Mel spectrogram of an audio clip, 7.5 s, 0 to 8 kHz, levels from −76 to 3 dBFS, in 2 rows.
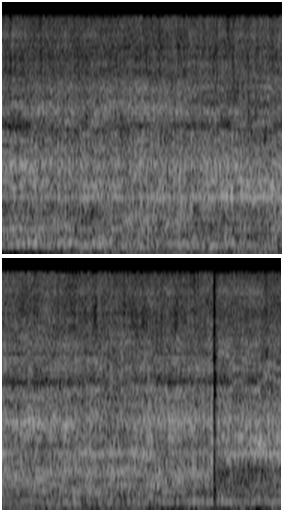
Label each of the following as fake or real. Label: fake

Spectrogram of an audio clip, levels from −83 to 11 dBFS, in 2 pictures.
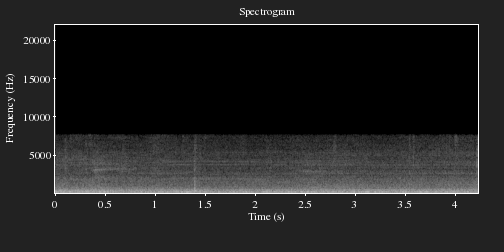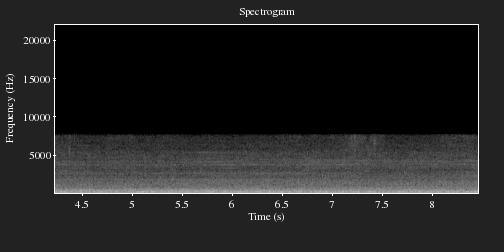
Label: real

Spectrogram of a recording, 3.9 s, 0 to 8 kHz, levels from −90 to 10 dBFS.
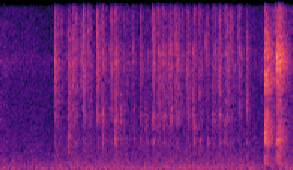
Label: real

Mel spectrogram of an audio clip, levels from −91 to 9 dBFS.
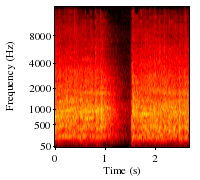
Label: fake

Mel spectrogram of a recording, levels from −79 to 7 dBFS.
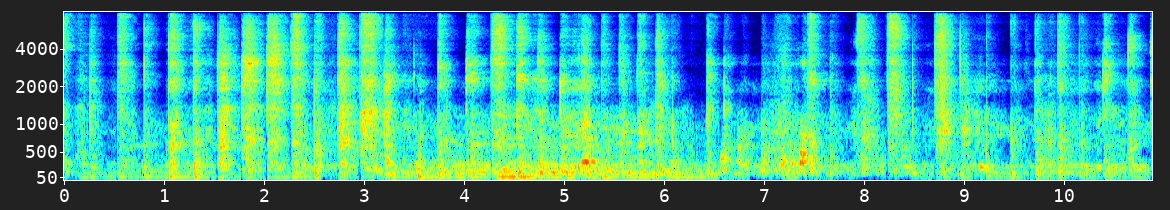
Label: fake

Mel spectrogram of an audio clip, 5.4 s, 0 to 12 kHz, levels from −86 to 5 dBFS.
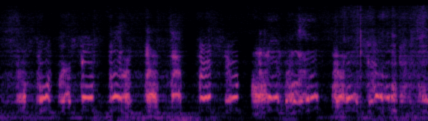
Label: fake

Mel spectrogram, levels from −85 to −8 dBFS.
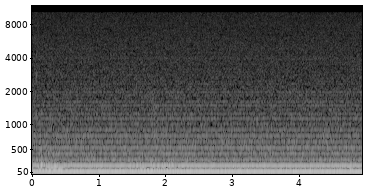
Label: real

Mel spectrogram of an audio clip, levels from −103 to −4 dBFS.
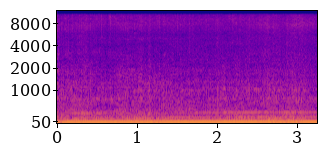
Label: fake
